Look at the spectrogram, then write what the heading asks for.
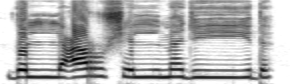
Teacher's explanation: را کا حکم ہے تفخیم کیونکہ اس پہ ہے جزم لیکن اس سے پہلے والے حرف پہ مطلب عین پہ زبر ہے، تو ہم را کو بھاری آواز میں پڑھیں گے، آخر میں شین کے نیچے زیر ہے تو ہمیں شین کو زیر سے ادا کرنا ہے۔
